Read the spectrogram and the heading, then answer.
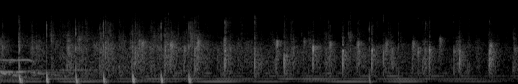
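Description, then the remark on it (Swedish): An audience applauds a band, who came from Finland, a dense rush of many hands clapping steadily throughout, with a few sharper individual claps standing out near the start over a low, sustained hum. “Vi har också eh, … som har kommit hit från Finland, så vi kan ge en stor applåd till dem också.”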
